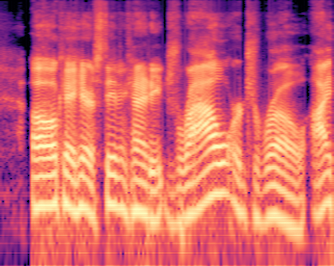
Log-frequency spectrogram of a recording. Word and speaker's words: drow: You either say it like cow or you say it like snow.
